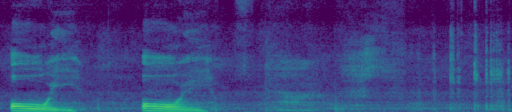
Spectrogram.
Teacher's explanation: both of them are pronounced as oi so it's gliding you know from the positions of or to the positions of e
